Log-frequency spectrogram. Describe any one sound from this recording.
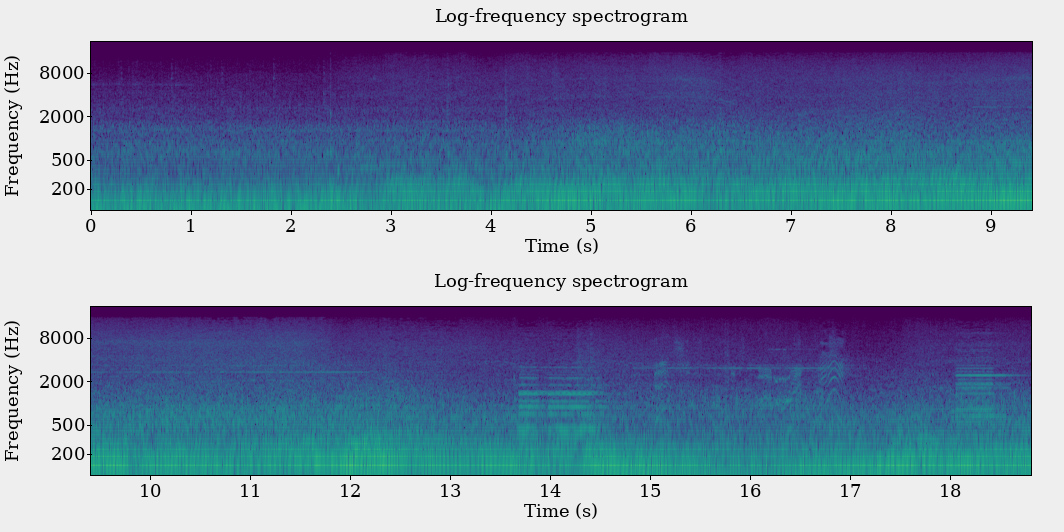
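A car engine hums low and rises and falls as the car speeds up.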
